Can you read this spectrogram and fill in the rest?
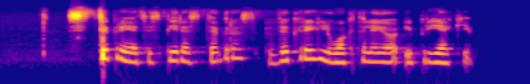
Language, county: Lithuanian, Kaunas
